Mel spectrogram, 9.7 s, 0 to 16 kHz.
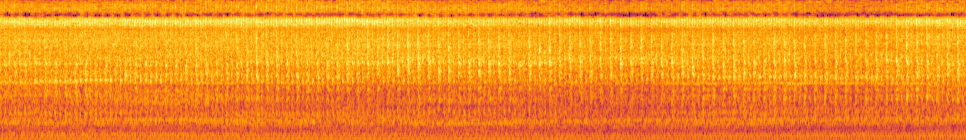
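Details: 2012 Kia Forte petrol engine idles steadily with a fast, even tick through the upper-range clatter; no oil leaks, cause unknown.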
